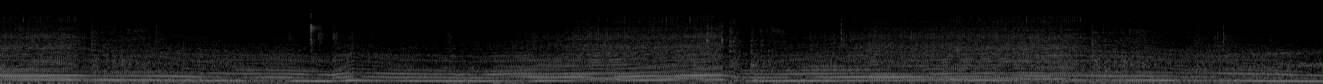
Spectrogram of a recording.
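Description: Racing game car engine from Forza, a steady sustained drone that shifts pitch with gear changes and throttle lifts through corners, loud and continuous with occasional tire squeal and no talk.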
